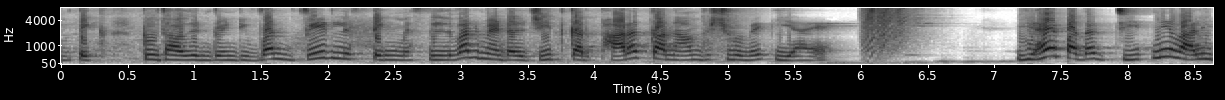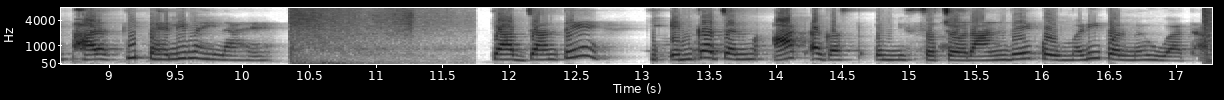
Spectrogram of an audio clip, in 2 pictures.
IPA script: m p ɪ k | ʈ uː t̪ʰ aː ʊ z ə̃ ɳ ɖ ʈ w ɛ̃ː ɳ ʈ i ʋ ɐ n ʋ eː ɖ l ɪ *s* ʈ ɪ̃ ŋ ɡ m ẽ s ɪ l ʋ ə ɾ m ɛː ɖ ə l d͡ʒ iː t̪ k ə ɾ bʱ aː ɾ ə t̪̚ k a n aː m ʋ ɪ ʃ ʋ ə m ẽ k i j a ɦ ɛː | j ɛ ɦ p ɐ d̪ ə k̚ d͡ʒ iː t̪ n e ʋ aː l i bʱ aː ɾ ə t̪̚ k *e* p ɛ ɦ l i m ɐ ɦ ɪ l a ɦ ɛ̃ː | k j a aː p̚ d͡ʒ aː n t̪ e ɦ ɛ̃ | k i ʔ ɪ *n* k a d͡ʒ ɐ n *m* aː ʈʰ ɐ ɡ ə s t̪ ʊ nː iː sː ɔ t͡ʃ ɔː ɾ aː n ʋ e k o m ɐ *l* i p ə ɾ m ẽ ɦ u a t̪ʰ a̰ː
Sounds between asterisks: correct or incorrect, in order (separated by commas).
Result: incorrect, incorrect, correct, correct, incorrect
